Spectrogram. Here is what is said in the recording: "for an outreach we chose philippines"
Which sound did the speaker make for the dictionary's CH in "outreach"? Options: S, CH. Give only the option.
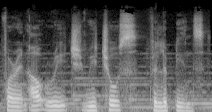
CH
